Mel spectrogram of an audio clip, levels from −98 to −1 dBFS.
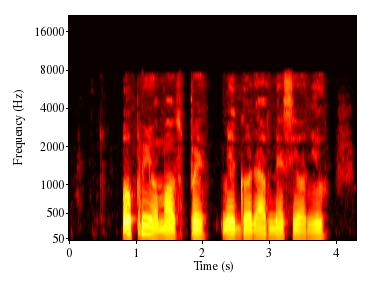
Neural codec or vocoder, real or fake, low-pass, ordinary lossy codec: none; real; none; none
